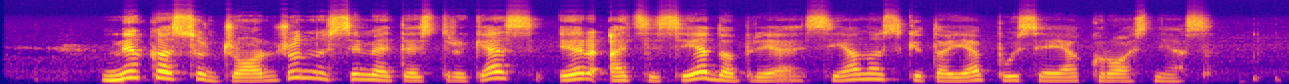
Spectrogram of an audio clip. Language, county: Lithuanian, Šiauliai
